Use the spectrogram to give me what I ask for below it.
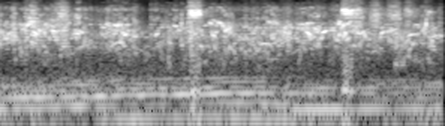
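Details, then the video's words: Budgerigars enjoying fresh food, filmed in Scandinavian natural light, giving a short burst of scratchy group chatter with a few high whistled peeps. "Watch the Sweet Sounds of Pure Joy Over Fresh Food"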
